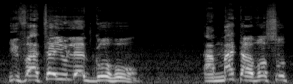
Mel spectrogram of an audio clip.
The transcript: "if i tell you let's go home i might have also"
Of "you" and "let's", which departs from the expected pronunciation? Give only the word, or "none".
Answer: let's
